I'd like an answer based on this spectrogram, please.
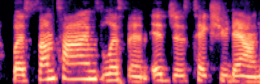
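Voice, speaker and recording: A woman with a slight Caribbean accent speaks in a fairly high, animated voice. Her intonation is lively and her pace moderate. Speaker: self-love and self-care speaker. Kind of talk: casual chat.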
